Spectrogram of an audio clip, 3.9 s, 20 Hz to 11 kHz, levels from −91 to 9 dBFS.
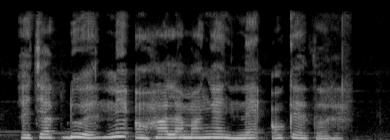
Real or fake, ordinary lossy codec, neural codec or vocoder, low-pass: fake; none; vocoder, 48 kHz, 128 mel bands, Vocos; 9.9 kHz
